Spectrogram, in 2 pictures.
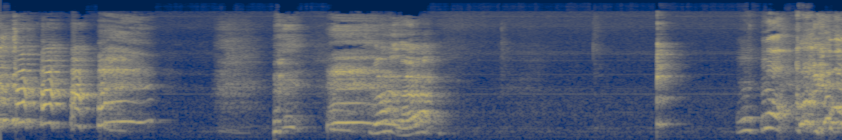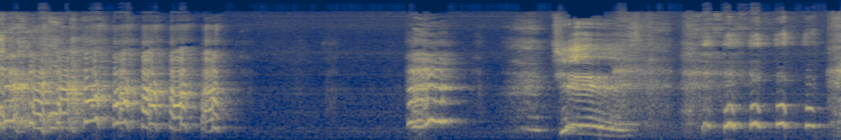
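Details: A baby: several short, throaty, gassy burps separated by pauses, with an adult laughing and talking around them; burping.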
